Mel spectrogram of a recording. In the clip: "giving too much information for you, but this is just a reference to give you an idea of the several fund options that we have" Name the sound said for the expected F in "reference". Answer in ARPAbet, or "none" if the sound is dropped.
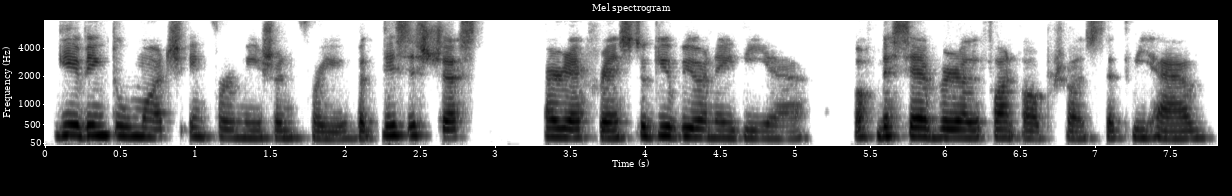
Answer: F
